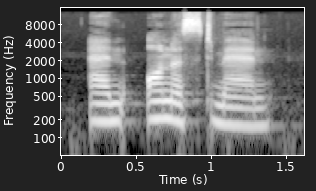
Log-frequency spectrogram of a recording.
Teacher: The H is not pronounced, so honest sounds like it starts with a vowel.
